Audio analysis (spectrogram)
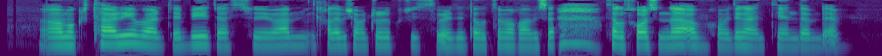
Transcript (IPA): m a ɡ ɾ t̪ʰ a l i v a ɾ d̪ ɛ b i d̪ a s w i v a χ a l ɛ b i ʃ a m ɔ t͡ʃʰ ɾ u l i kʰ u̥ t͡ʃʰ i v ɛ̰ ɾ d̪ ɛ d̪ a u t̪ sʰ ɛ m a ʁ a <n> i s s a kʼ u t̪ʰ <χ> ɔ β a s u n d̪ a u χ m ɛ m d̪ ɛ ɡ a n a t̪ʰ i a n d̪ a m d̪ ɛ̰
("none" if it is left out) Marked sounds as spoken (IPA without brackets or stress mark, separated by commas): m, χ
